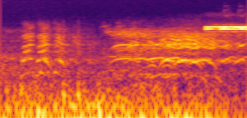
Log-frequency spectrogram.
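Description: Men's voices shouting and crying out in a string of short, wavering yells as footballers collide and go down, over a low rumble of wind on the microphone.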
